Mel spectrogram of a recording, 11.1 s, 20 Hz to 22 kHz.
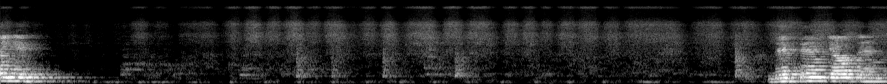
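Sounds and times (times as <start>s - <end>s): eraser scrubbing a whiteboard: 0.0s - 11.0s.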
